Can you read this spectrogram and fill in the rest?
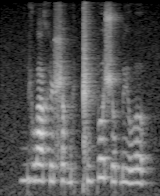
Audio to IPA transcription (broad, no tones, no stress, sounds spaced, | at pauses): b y w ɒ x ʏ ʂ ɒ b ʏ ǁ y p o ʃ o ɓ ʏ w o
